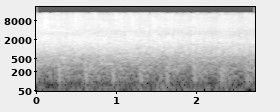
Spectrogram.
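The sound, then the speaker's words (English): A church audience claps together in steady, sustained applause as a clap offering to God, a dense wash of many hands at even loudness throughout, with no voices rising above it. “I think we owe God a clap offering.”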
